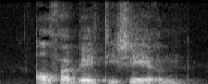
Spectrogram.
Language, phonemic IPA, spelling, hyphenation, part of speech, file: Dutch, /ˌɑl.faː.beː.tiˈzeː.rə(n)/, alfabetiseren, al‧fa‧be‧ti‧se‧ren, verb, Nl-alfabetiseren.ogg
- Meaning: 1. to arrange alphabetically 2. to educate in reading and writing, to make literate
